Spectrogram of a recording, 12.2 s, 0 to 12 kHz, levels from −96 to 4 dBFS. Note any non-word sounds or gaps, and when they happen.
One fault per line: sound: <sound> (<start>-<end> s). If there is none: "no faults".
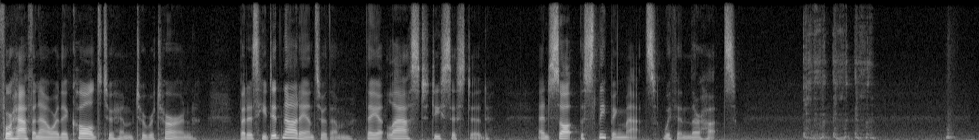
sound: cough (10.0-11.0 s)
sound: whoosh (11.8-12.0 s)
